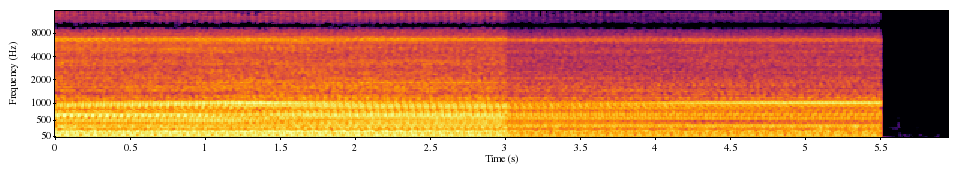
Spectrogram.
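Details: Newly installed compressor with big red switch, pumping up to about 145 psi (10 bar); even, steady hum at three to four beats a second, easing slightly before stopping cleanly; compressor working fine.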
